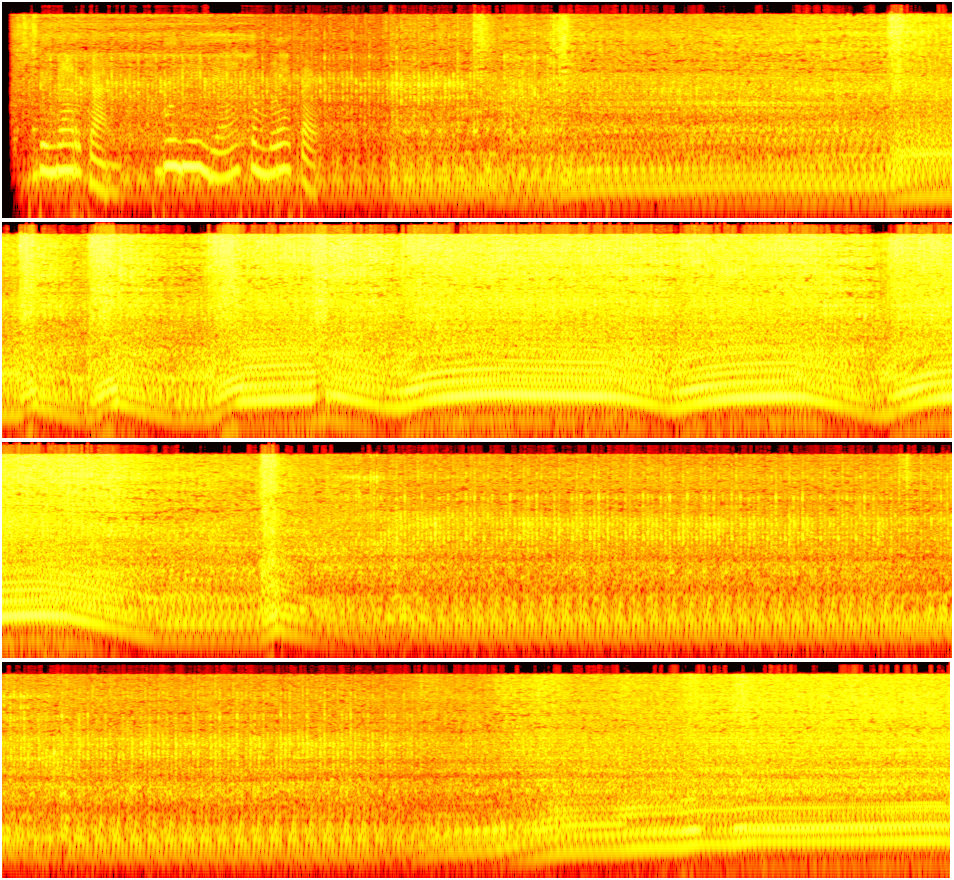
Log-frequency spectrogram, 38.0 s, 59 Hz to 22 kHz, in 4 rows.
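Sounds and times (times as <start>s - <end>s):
clattering truck engine revving: 0.1s - 37.9s.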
